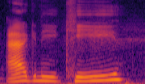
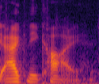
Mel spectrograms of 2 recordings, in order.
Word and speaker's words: Agni Kai: And the child references an Agni Ki, which is this firebending duel. And even that in the show is called the Agni Kai. And it's spelled K-A-I. That is pronounced Kai every time.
